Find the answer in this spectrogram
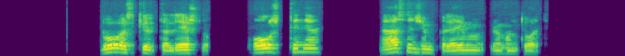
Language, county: Lithuanian, Alytus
